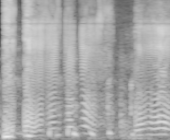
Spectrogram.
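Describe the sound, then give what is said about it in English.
A person blows a series of wet, buzzing raspberries imitating farts, several quick sputters with wobbling pitch followed by a longer drawn-out one, loud and close. “This is my farting room. I go in there and I”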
